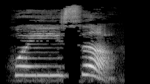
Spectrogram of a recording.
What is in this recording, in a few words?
"hui se", Mandarin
